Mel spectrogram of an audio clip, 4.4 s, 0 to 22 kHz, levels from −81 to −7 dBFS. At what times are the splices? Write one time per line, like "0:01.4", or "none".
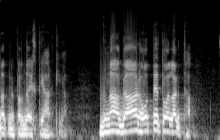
none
